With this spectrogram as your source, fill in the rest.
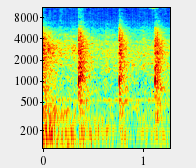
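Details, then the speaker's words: Brother printer at power-on: sharp "cut cut" clicks about every 0.4 s over a faint hum; the fix involves removing the drum unit. "नमस्कार दोस्तों, अगर आप अपने brother printer को on करते हैं या उससे फोटो कॉपी करते हैं या प्रिंट निकालते हैं तो दोस्तों कुछ इस तरह की आवाज आ रही है कट कट।"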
